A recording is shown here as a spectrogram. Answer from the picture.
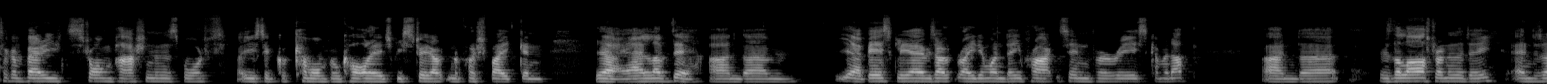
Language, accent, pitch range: English, British, 135-145 Hz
